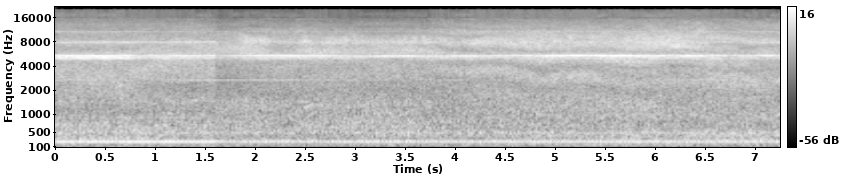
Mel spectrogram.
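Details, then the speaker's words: Ryobi 1600 PSI electric pressure washer spraying stucco house with medium nozzle: loud steady high-pitched whine over constant hum holding one pitch; annoying to the ear but normal operation. Normal pump whine. "another thing that I've noticed my first impression of using it that wine if it's coming across on the microphone as much as it is to my ears is pretty annoying"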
